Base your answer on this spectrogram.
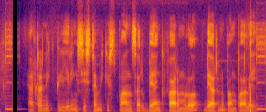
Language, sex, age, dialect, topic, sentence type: Telugu, male, 41-45, Central/Coastal, banking, statement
